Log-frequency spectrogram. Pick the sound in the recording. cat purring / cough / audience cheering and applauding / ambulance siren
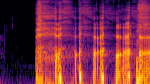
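cough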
